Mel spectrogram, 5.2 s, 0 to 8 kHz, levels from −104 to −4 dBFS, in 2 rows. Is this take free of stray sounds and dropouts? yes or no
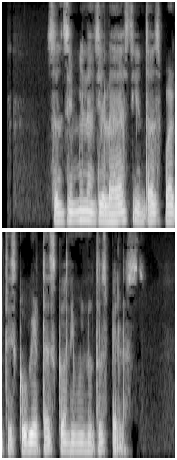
yes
